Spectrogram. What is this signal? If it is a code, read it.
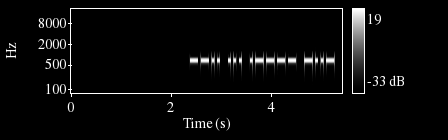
Morse code, heard as a keyed tone, about 22 wpm, 700 Hz. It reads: ZS1X
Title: DXCC-100 Call Signs - 4 Characters - 22wpm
